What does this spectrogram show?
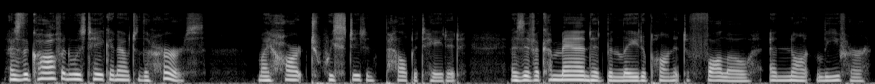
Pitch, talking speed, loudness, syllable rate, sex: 195 Hz, 200 wpm, -17 LUFS, 5.3 syllables/s, female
